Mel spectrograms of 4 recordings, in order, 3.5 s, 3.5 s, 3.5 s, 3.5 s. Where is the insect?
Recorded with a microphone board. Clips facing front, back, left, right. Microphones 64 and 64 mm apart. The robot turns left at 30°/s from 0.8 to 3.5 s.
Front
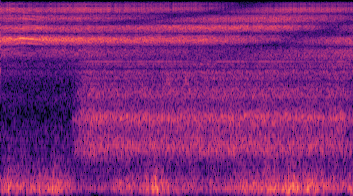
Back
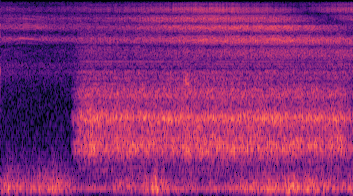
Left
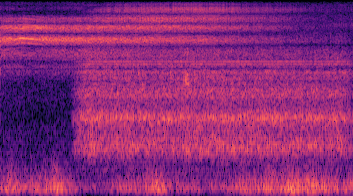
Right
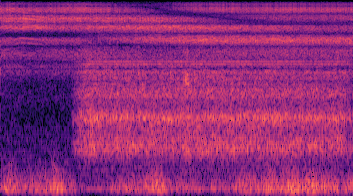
10° right; by 3.6 s 90° right.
